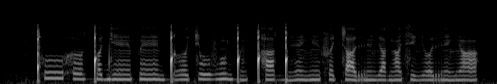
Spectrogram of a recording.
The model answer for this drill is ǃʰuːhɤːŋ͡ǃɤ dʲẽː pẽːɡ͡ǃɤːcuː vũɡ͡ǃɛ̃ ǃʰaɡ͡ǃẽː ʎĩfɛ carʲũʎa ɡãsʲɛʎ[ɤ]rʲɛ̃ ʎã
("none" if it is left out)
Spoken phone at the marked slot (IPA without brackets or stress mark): ɤː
